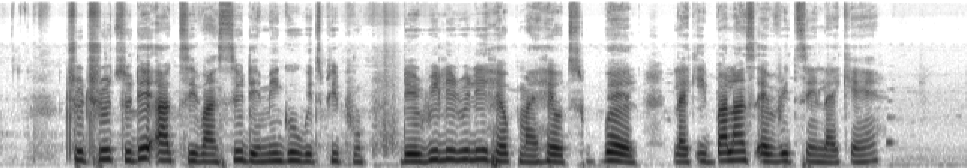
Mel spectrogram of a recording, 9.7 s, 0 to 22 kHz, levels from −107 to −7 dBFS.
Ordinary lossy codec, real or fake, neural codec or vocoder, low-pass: none; real; none; none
